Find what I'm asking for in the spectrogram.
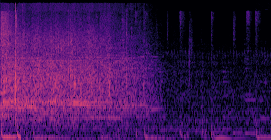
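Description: Audience applause at a film awards show, a broad wash of clapping that swells at first and then fades away, leaving scattered thumps and room noise.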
